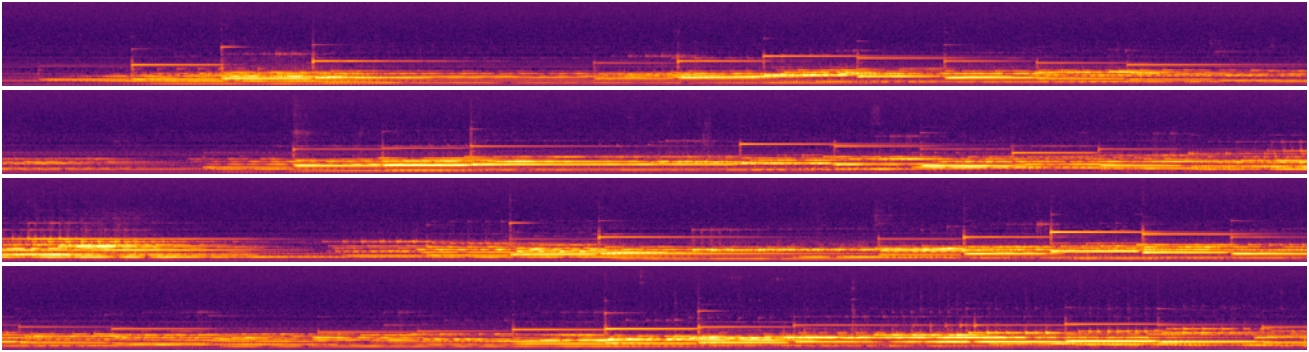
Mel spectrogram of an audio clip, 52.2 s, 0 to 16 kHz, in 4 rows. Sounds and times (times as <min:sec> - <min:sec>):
Tubular bells: 0:00.4 - 0:14.3, 0:15.0 - 0:52.2.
